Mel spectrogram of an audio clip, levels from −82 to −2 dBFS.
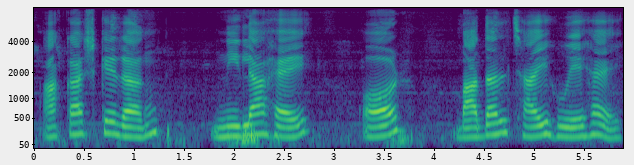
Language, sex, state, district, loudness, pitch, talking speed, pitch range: Hindi, female, Uttar Pradesh, Hamirpur, -23 LUFS, 170 Hz, 100 wpm, 160-205 Hz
